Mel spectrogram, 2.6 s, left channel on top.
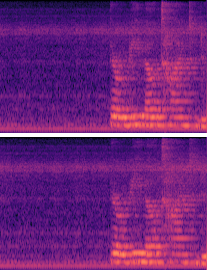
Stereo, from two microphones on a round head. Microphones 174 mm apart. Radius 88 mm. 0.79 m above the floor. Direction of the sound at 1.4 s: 30° left (ahead or behind).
